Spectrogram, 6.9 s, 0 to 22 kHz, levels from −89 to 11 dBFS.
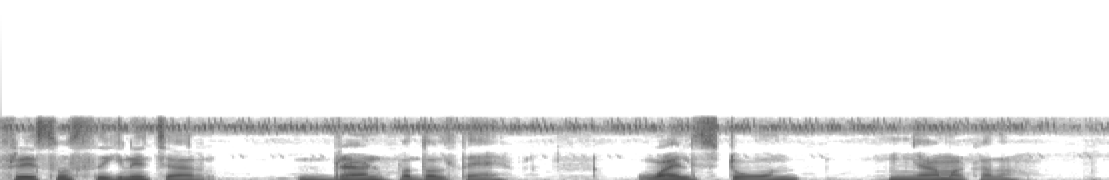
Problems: constant background noise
